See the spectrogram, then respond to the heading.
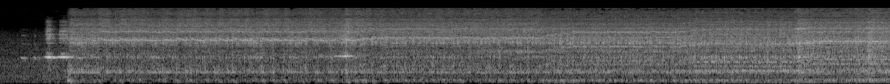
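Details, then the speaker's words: Sunbeam Mixmaster 1-7A mixer after cleaning, fresh oil, new grease and a replaced resistor: steady high-pitched motor whir with a faint whistle, smooth and even; slight skipping remains at the lowest speed but all speeds are now steadier. "alright 80-talet the very lowest speed it's still got a little bit of skipping in it and stuff but um it's uh it sounds much better at the dodging as you go up through the speeds"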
